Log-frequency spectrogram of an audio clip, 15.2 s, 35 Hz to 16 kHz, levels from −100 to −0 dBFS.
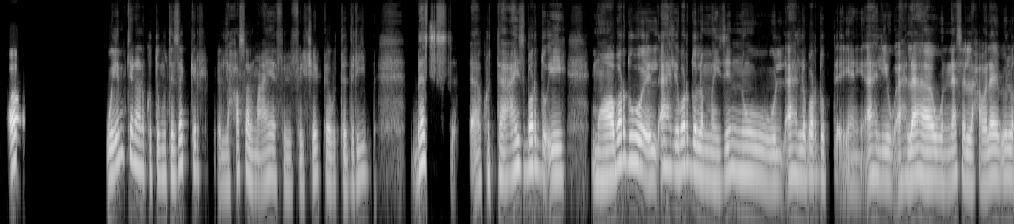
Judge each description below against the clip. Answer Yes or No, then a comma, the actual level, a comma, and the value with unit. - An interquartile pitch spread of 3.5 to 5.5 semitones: No, average, 2.9 semitones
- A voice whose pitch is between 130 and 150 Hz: Yes, low, 135 Hz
